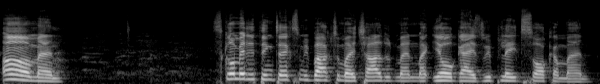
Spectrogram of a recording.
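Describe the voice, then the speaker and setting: A young Kenyan man with a Kenyan accent doing a stand-up comedy set, telling animated stories, acting out voices and laughing at his own jokes. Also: high voice, moderate pace, clear, resonant tone. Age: young adult. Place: comedy club stage.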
